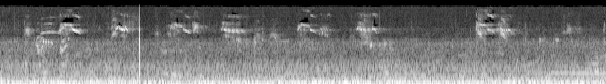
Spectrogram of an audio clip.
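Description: Small birds chirping: a run of short, high chirps, two or three a second, over a steady low rumble.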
